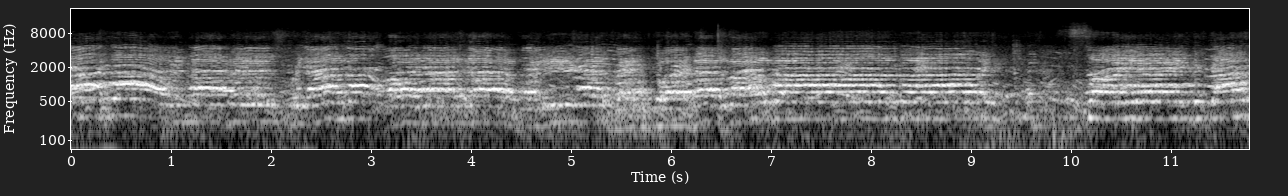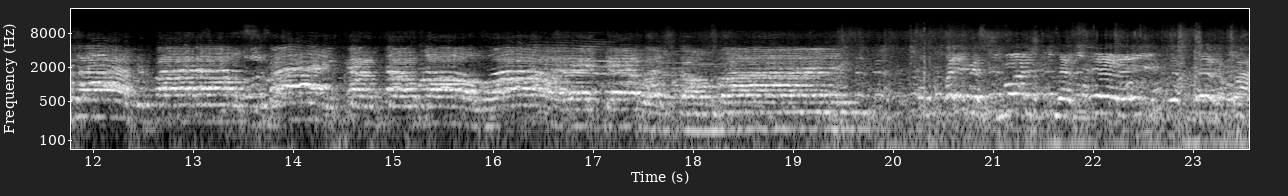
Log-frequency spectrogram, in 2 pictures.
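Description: A group of men and women sing together in a folk chorus outdoors.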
